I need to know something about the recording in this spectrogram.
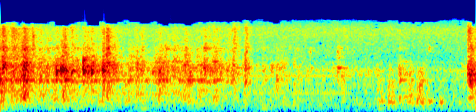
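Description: Ice cubes clattering and rattling in a quick irregular run, loudest in the first second or so, then dying down.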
